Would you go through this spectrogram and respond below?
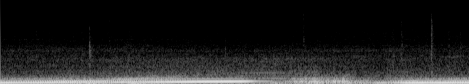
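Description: A manual-transmission car's engine revs and holds a low rumbling drone, dips as the clutch engages and it pulls away, then builds again; loud and close with no voices.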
